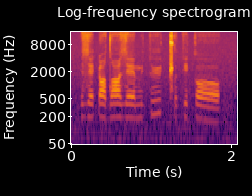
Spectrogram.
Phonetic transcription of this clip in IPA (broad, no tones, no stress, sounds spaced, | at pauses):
z ɛ ɠ œ dˤ ɛː z ɛː m y k ʉː ɡ͡ǁ ɵ k e k ɔː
